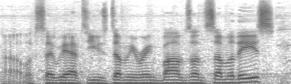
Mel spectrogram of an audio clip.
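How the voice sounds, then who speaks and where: A man's voice: mid-range voice, steady tone, racing, noisy background. A man live-streaming a game, chatting casually and thanking viewers by name, a bit sniffly from a coming cold.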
